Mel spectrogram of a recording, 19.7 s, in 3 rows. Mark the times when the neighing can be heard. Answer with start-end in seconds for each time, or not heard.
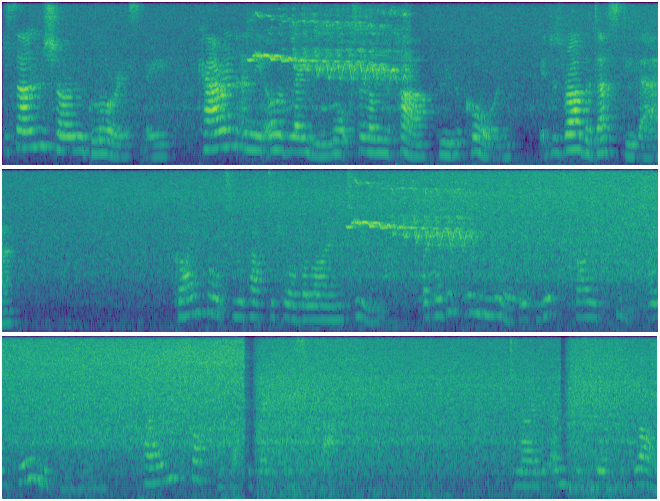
2.4-4.1, 9.9-11.4.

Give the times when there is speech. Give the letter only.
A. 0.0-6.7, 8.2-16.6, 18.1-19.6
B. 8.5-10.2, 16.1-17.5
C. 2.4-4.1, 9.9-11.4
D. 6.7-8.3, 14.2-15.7
A.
